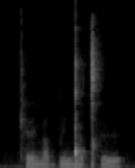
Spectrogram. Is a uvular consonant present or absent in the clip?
absent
